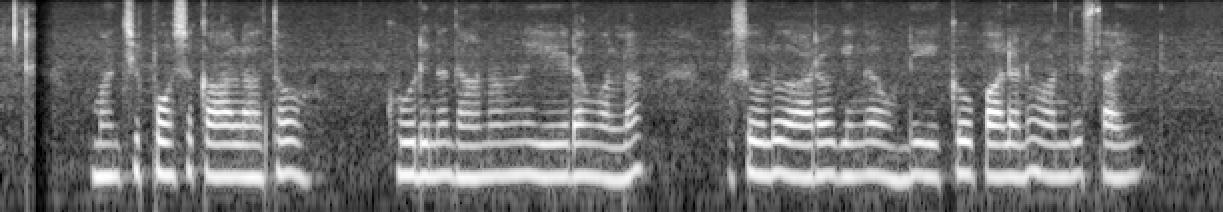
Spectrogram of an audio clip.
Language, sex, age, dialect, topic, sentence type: Telugu, male, 25-30, Southern, agriculture, statement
